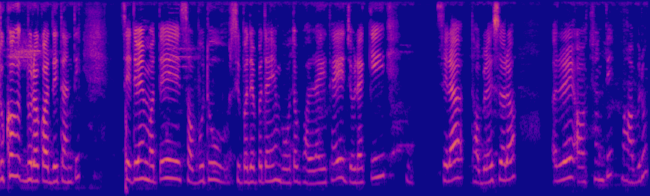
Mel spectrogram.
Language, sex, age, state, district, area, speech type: Odia, female, 18-30, Odisha, Ganjam, urban, spontaneous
